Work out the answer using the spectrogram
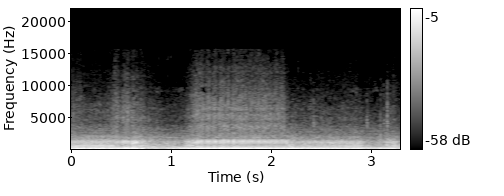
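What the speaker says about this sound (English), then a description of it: "the bike sounds are just not revving very high" Motocross bike engines in the MXGP 2019 video game drone in a steady, fairly low rev, with pitch sliding down and up between gear-like shifts and no talk over them.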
